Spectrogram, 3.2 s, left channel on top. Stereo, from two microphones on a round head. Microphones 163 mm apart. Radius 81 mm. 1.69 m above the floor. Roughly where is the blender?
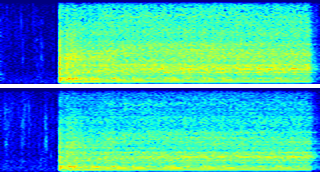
Left.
